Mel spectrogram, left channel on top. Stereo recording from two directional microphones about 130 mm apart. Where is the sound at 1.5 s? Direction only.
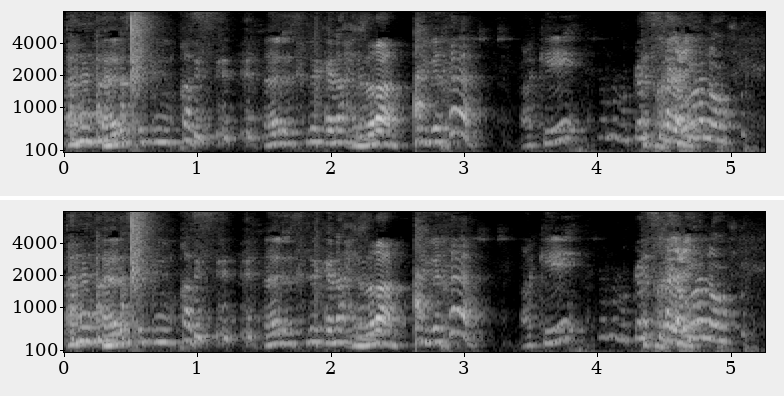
25° left (ahead or behind).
